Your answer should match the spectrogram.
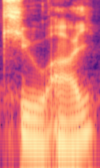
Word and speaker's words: Qi: And when I say Qi, it's spelled Q-I, pronounced Qi.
